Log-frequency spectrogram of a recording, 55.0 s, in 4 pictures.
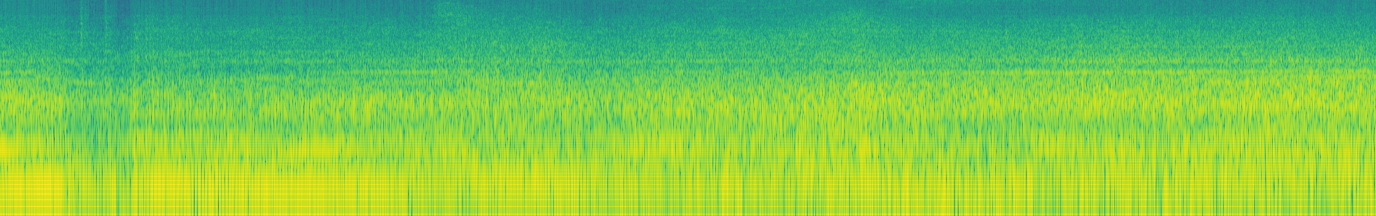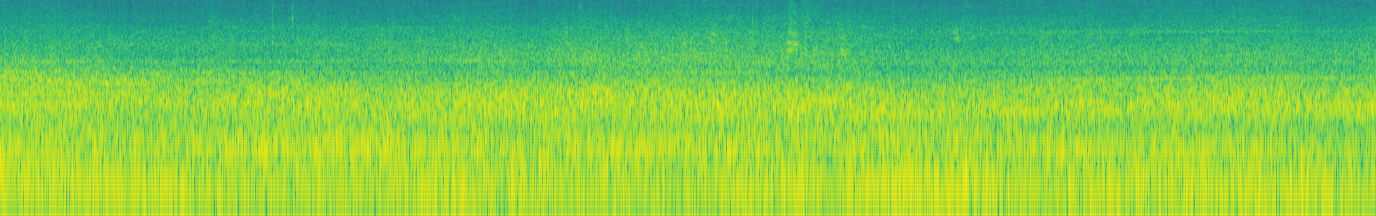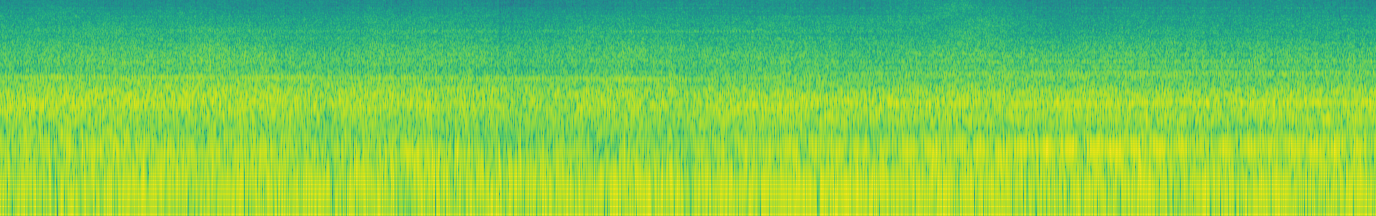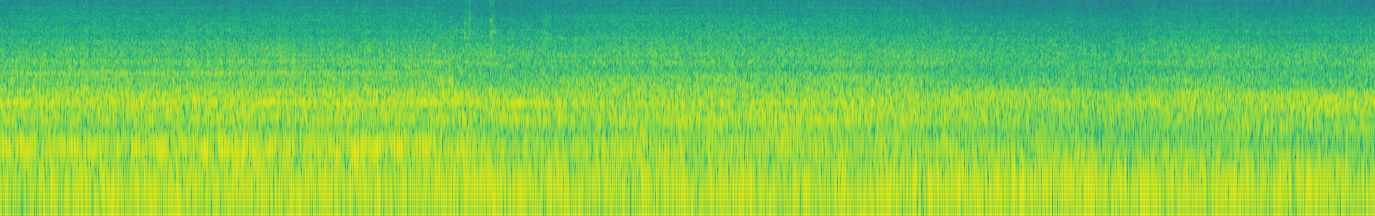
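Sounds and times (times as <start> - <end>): wind and road noise rumble: 0.0 - 55.0.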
